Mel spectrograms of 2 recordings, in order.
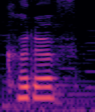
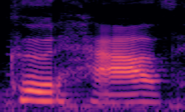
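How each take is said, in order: First: It is contracted into one short word. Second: Both words are said fully and separately. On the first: The speaker calls it right. "We contract them and say could've" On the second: The speaker calls it wrong. "we don't say could have"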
